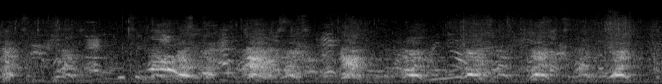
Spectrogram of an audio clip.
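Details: Newfoundland dog named Harry Potter during a water test on his fourth pass at section D level, Lake Bala, Wales, with rough water; short barks repeat about every 0.7 seconds, mixed with people talking and calling.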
